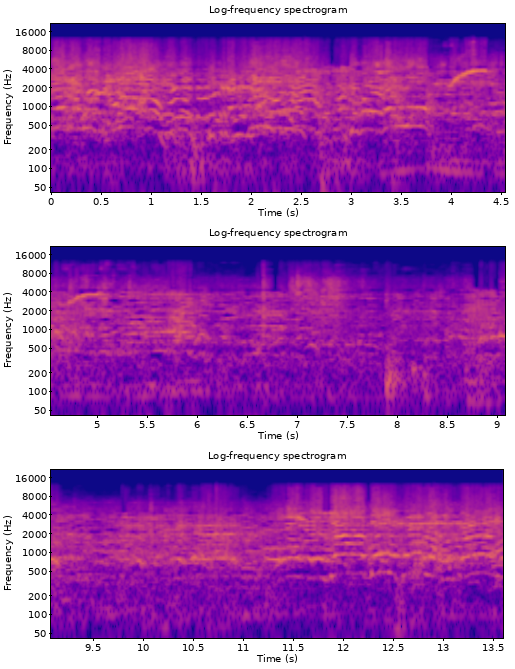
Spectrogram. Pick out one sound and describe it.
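A crowd of men and women shouts excitedly outdoors.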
